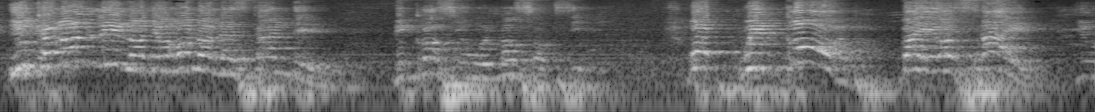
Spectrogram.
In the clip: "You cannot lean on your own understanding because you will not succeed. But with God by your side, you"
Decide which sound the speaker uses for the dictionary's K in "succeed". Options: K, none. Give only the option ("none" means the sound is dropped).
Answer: K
